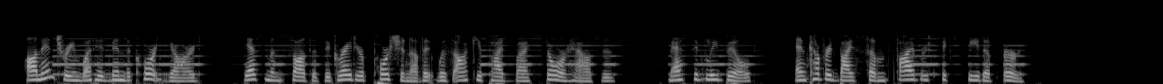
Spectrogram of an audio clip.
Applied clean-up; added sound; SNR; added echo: neural mask model RNNoise.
